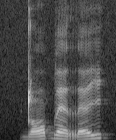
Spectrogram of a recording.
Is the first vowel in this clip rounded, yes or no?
yes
